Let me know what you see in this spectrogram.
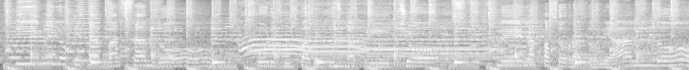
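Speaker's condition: No condition

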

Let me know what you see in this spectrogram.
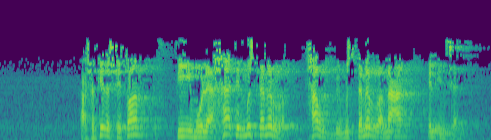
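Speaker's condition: No condition

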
